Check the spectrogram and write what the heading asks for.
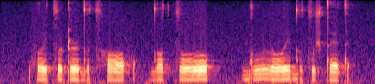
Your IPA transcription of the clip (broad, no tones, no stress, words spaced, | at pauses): fɤɪ̯t͡soʈə˞ d̪ot͡shɔːf | d̪ɔːtt͡soː | ɡuː loːɪ̯ d̪ut͡suʃt̪ɛt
